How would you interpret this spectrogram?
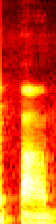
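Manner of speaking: पाम said "paam" with a low, silent L; model pronunciation. Shown as a demonstration. Teacher answers her own question with पाम. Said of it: "क्या पढ़ेंगे?".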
